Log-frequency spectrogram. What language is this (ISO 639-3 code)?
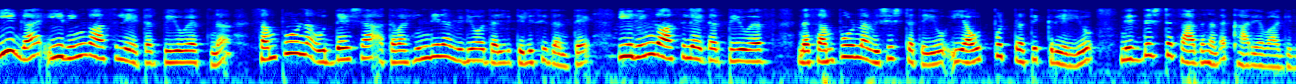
kan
